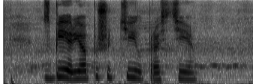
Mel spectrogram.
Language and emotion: Russian, sad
